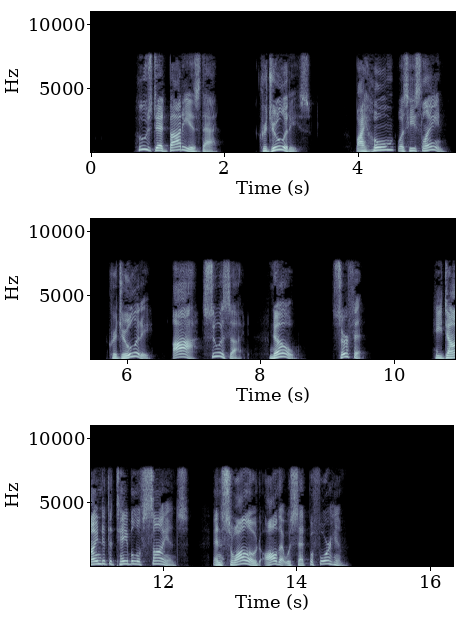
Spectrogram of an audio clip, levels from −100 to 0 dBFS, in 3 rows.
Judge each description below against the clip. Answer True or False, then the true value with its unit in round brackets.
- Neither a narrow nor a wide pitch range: False (8.1 semitones)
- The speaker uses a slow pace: True (115 wpm)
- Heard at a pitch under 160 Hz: False (185 Hz)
